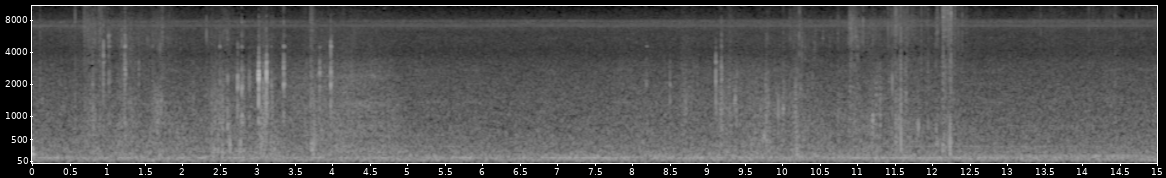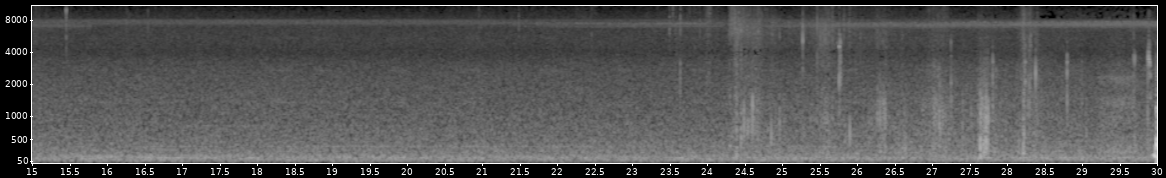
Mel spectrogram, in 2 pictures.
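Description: Quiet outdoor ambience: a steady high insect drone, a faint low hum that stops about halfway, and a few scattered footsteps and rustles.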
